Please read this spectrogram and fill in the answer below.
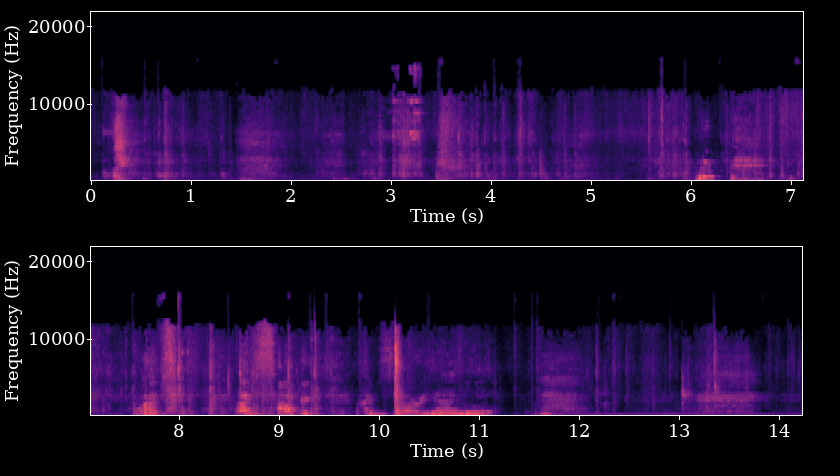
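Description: Lambs bleating several times in the second half, one long quavering bleat among them, with knocks and rustling from the animals being handled before that.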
